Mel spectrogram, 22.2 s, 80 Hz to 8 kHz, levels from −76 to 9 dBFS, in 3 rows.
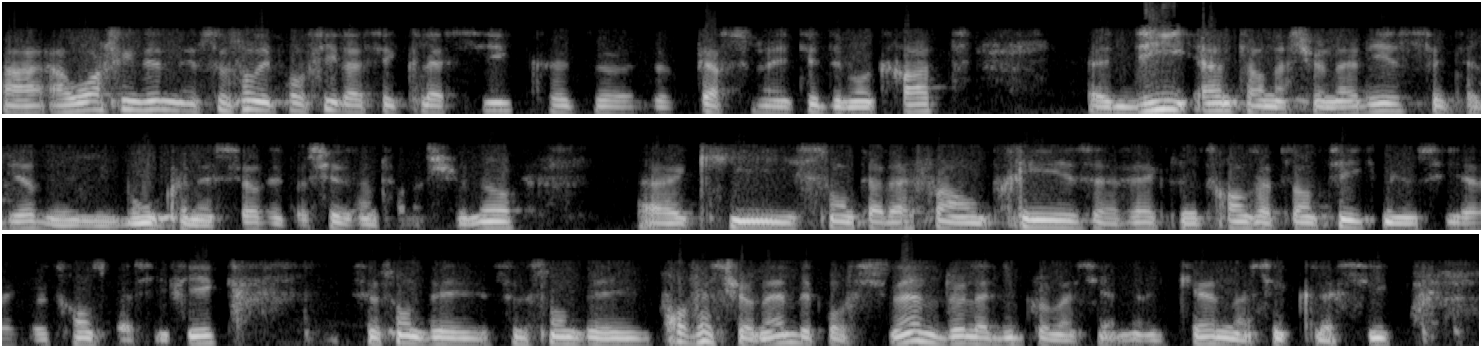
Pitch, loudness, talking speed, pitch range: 125 Hz, -18 LUFS, 140 wpm, 115-140 Hz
